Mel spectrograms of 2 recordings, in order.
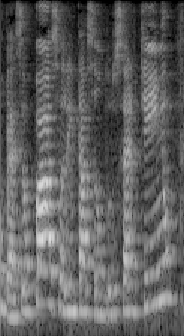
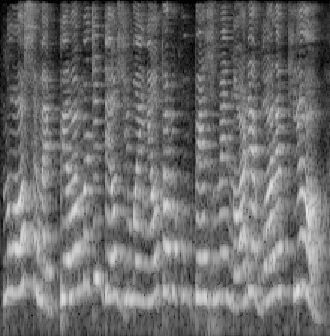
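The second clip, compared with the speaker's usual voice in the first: higher, faster, dismayed outburst; higher-pitched mock alarm at the scale; dismayed patient; 6 semitones higher than usual. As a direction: play the patient shocked at the scale. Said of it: "aí ela fala assim".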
